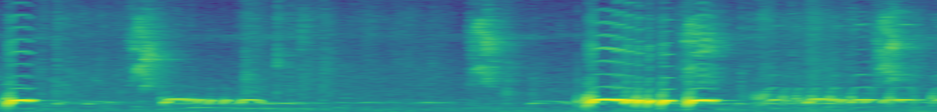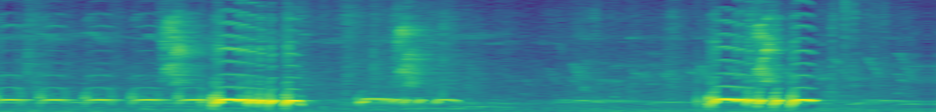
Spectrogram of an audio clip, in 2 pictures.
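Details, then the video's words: Local zebra dove singing to excite and lure other zebra doves: loud, clipped bursts of rolling coos mixed with a long, quieter run of rapid coos and short softer phrases. "Perkutut Lokal Gacor RAJA PIKAT Ahlinya Bikin Semua Burung Perkutut Gacor Nyaut."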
